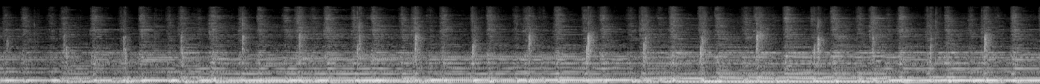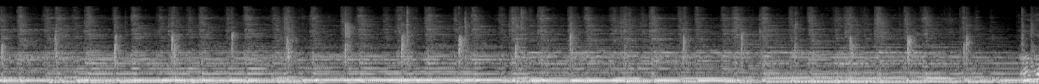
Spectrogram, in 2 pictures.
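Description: Steel-string acoustic guitar (Time Machine Series CJFG 1957) strummed in a steady rhythm of chords, about two strokes a second, as an instrumental passage with no singing.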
